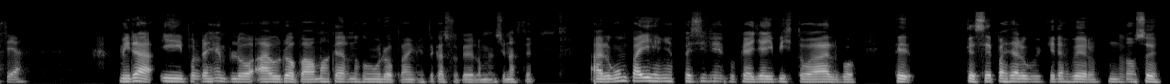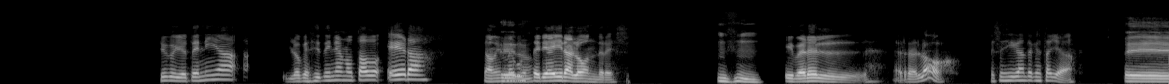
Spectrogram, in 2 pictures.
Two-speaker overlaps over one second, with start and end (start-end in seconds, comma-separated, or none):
none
